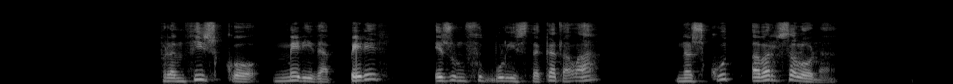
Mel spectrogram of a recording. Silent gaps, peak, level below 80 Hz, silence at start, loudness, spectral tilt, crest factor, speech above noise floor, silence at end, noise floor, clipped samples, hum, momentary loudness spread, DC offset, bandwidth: 4.01-4.35 s, 6.12-6.38 s, 6.59-6.74 s; -12 dBFS; -74 dBFS; 1.6 s; -33 LUFS; -3.5 dB/octave; 22 dB; over 57 dB; 1.2 s; under -90 dBFS; under 0.1%; none; 11 LU; under 0.1%; 7.8 kHz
